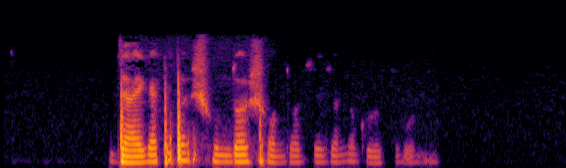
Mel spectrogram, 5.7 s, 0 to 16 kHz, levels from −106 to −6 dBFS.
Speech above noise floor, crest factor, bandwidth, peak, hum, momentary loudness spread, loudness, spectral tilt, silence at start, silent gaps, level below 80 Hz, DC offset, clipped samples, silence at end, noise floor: over 59 dB; 28 dB; 7.2 kHz; -6 dBFS; none; 24 LU; -29 LUFS; -8 dB/octave; 1.1 s; none; -66 dBFS; under 0.1%; under 0.1%; 1.85 s; under -90 dBFS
